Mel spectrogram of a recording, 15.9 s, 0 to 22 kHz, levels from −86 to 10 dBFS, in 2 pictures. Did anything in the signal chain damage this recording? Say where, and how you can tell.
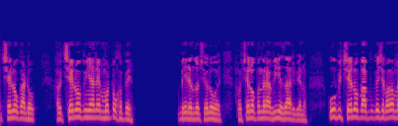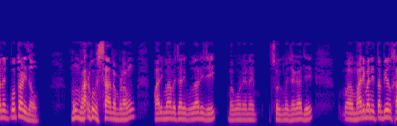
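Yes, at the codec stage: throughout the speech, treble is grainy and hissy with a hard ceiling at 6.5 kHz on the spectrogram, which points to likely heavy Vorbis compression at roughly 16 kbps.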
